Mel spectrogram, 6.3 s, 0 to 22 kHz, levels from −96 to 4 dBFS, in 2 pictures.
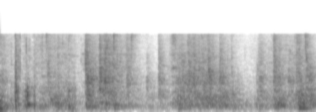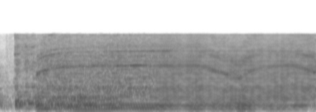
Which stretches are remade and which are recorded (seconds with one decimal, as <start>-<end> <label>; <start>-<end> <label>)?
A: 0.0-4.7 recorded; 4.7-6.3 remade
